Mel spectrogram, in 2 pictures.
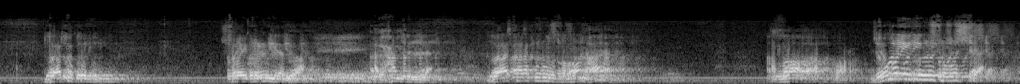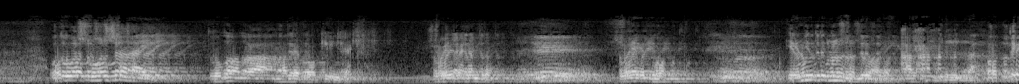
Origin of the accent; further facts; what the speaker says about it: Bangladesh; আমরা বাংলাদেশের লোকজন সবাই জানে ওসিলা দেয়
